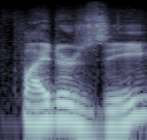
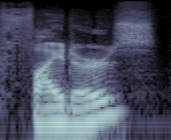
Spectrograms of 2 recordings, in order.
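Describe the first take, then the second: First: The word ends in a separate 'zee' letter sound. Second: The word ends in a plain s sound. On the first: "I know everybody pronounces it Fighter Z" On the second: "it's supposed to be pronounced Dragon Ball Fighters"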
